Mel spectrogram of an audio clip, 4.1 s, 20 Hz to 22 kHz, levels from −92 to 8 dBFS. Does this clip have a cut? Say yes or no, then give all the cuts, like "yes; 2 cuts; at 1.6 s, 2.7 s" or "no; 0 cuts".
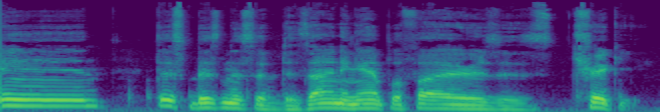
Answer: no; 0 cuts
